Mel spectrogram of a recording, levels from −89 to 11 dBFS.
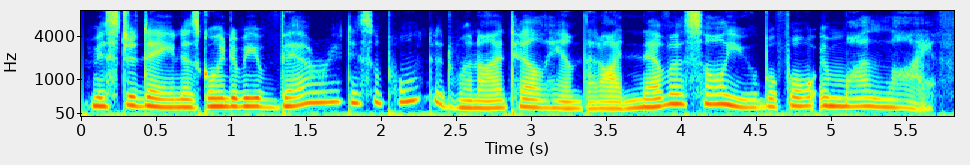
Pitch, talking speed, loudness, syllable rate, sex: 190 Hz, 215 wpm, -16 LUFS, 4.9 syllables/s, female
